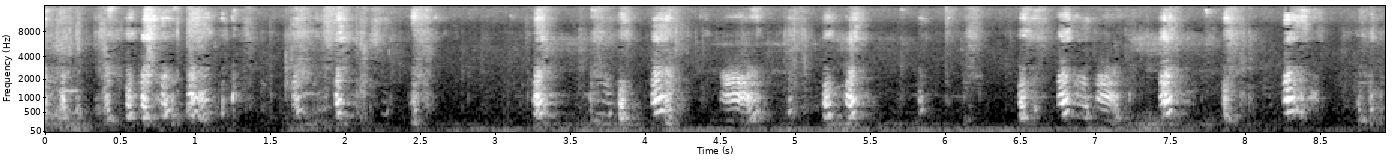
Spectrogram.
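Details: Suckling Labrador Retriever puppies from the F litter with their mother Molly. Clusters of high, short squeaks and whines are broken by brief quiet gaps, with several pups calling at once.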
